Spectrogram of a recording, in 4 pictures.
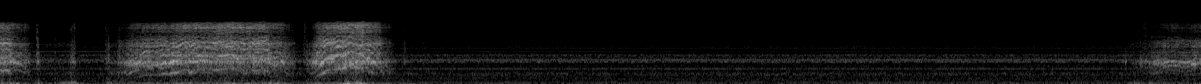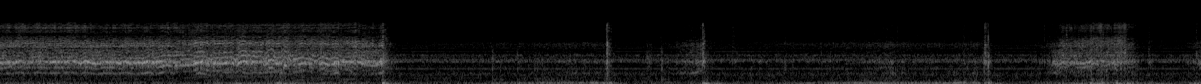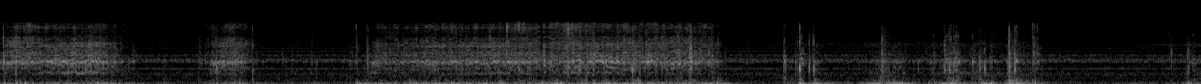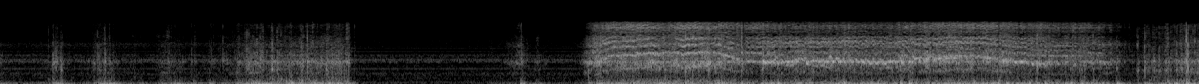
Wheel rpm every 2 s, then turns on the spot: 70, 110, 0, 0, 0, 10, 70, 60, 10, 10, 10, 30, 30, 20, 60, 40, 0, 0, 10, 20, 20, 170, 140, 70.
30-32 36-40 46-48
